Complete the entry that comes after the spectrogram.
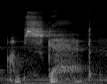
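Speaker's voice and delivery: hushed whisper building into soft voice; acted fearful confession, whispered then voiced; scared thought spoken out. Shown as a demonstration. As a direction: start barely audible, gradually find your voice. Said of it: "you start speaking that thought out".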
